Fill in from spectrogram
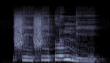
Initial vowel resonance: oral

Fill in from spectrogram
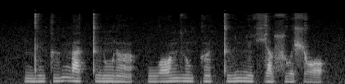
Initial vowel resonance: nasal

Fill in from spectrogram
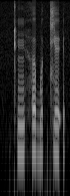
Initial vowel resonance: nasal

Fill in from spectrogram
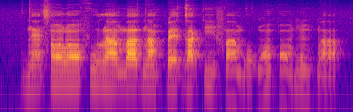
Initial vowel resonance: nasal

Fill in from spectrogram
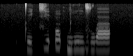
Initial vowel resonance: oral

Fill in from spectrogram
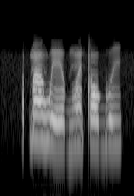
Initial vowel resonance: nasal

